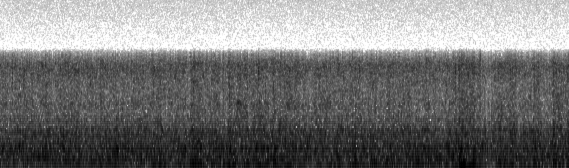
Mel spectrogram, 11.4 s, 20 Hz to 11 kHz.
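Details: BMW E36 318ti petrol engine: uneven, lumpy idle with a wavering low rumble and irregular pulses; rough idle only slightly improved after replacing the idle control valve, cause unclear.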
